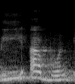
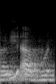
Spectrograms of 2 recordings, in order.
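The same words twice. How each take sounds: First: "li abun" with a lengthened "li"; long vowel on li. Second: Said in the usual way. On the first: Shown as a demonstration. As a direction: hold the i in "li" before "abun". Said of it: "itu menggunakan". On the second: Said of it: "itu tidak menggunakan waktu".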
